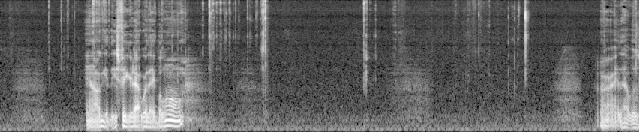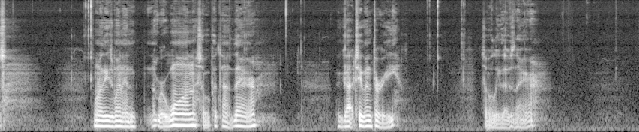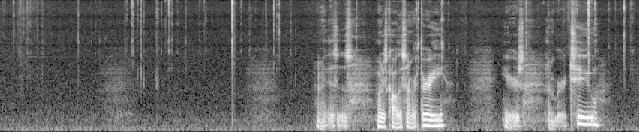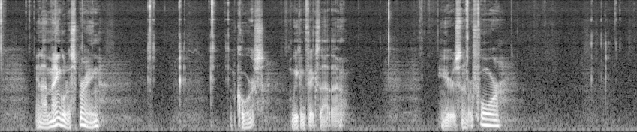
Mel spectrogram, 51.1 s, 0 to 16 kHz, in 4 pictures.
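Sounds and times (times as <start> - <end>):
small metal pins clicking: 41.2 - 43.0.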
